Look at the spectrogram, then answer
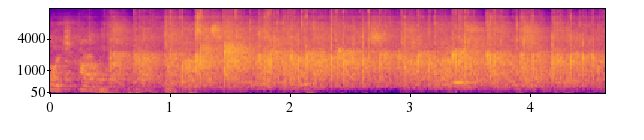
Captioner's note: audience applauding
